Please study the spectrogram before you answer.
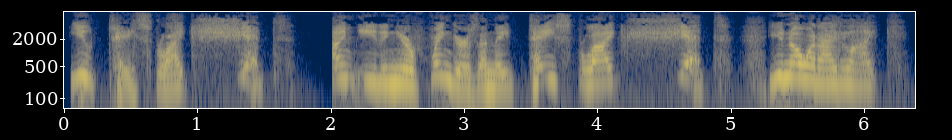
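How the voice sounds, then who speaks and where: A man's voice: extremely high pitch, animated, slow, gravelly, fairly bright tone, slightly rough, no echo, clean studio sound, voice pushed up, heavily acted. A man reading an audiobook voices a deranged old male cannibal killer with a Chicago voice, menacing and taunting. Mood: gloating.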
